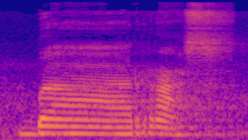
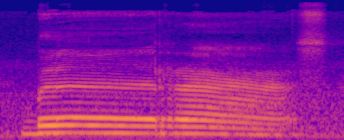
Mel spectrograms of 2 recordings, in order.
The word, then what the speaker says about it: beras: Kalau kita tidak memberikan anak surat bicek, bacanya baras. Karena kita sudah memberikannya, dilihat di situ di bukunya ada seperti tanda petik. Nah, itu kita ganti menjadi anak surat E. Jadi dibacanya beras.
